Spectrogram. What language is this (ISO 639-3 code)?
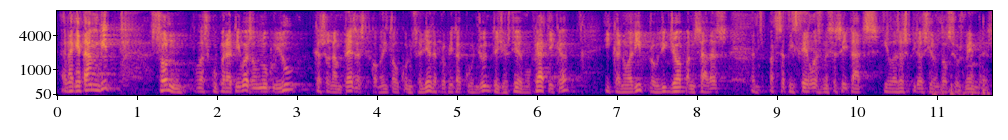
cat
